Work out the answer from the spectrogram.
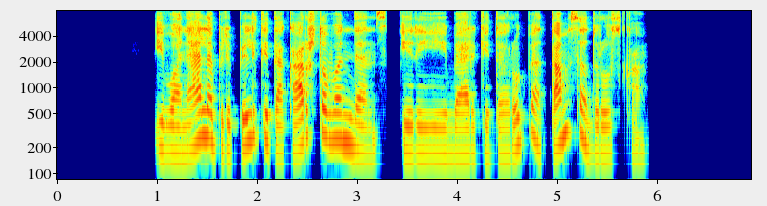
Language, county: Lithuanian, Vilnius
